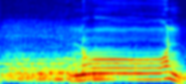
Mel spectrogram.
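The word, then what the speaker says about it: نون: ব্যাস, তাহলে দেখেন এই অক্ষরটা উচ্চারণ করতে গেলে জিভের আগা অপর দাঁতের গোড়ায় লেগে জিভটা ফিরে আসবে, আবার লাগবে, উচ্চারণটাকে লম্বা করতে হবে।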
